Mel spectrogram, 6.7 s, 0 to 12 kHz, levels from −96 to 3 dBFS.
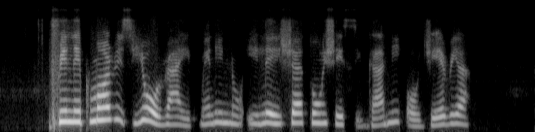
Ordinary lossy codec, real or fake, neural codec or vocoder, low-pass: Opus, 16 kbps; fake; codec, 16 kHz, 1 kbps, X-Codec, HuBERT features, trained on LibriSpeech; 7.2 kHz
